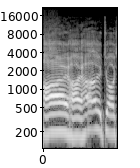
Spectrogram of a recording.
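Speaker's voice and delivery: very slow, loud chorus of many voices at once. Playing a support group greeting a newcomer: several voices saying hi at once. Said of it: "trying to do multiple voices saying hi simultaneously".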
